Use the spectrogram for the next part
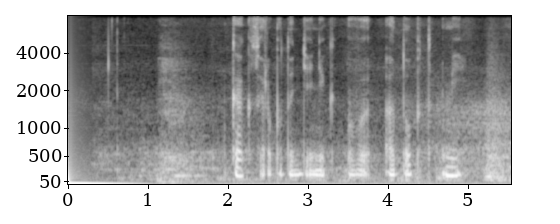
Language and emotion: Russian, neutral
